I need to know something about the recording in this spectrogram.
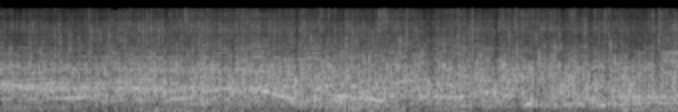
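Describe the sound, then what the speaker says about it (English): Loud, continuous applause and crowd noise from an audience of parents at an evening team introduction event for the Greyhounds, steady from start to finish. "Big round of applause for them"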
